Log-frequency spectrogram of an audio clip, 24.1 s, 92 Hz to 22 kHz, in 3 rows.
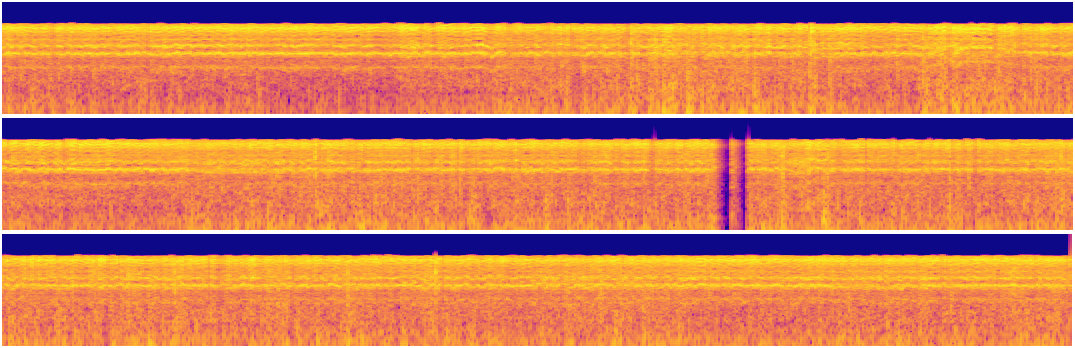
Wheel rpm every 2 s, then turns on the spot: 230, 230, 230, 230, 230, 230, 240, 230, 220, 220, 210, 220.
none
